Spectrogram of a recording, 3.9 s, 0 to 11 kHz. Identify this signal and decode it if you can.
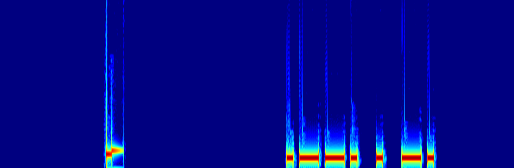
Morse code, heard as a keyed tone, about 25 wpm, 700 Hz. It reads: PEN
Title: Three Letter Words - 25wpm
